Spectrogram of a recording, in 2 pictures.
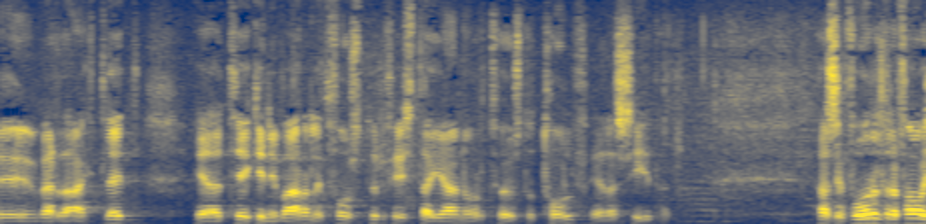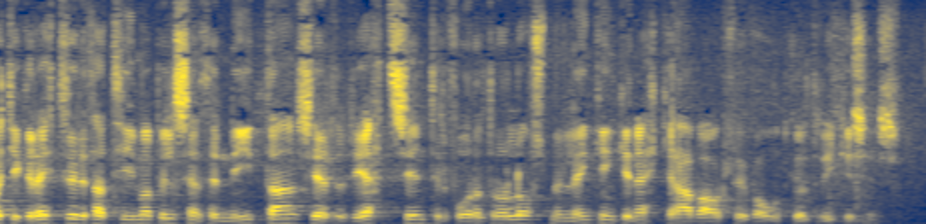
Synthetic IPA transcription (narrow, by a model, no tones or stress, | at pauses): ʏmvɛɾðaajht̪lejt̪ | ɛðat̪ʰɛːcɪnivaːɾanlejht̪fowst̪ʏɾ̥fɪr̥st̪ajaːnuaɾ̥t̪ʰv̥œːɣʏst̪ɔt̪ʰɔlvɛðasiːðaɾ̥ | θasɛmfɔːɾœlt̪ɾafawɛhcɪkɾejht̪fɪɾɪɾ̥θaðt̪ʰiːmapɪlsɛmθejɾniːt̪asjɛɾrjɛht̪sɪnt̪ʰɪlfɔːɾœlt̪ɾɔlɔfsmʏnlejɲcejɲcɪnɛhcɪhaːvaaːwl̥ʏvawuːt̪cœlt̪riːcɪsɪns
